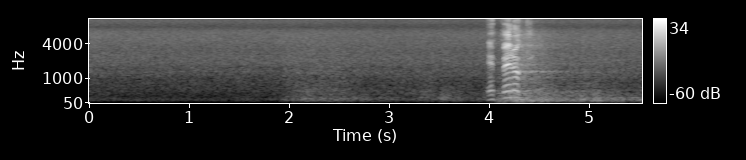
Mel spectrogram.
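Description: Rain falls steadily during a thunderstorm, with a sharp thunder crack rumbling in near the end, while someone speaks briefly.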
